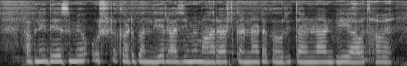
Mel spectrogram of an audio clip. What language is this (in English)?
Bhojpuri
